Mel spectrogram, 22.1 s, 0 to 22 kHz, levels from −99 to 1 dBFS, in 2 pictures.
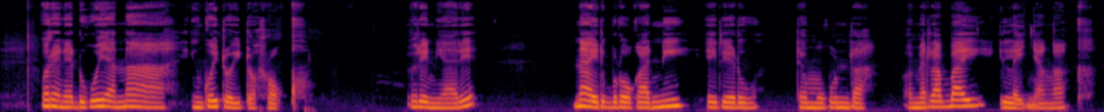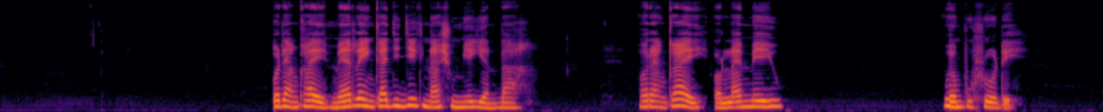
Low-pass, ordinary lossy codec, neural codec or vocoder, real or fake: none; none; vocoder, 44.1 kHz, 128 mel bands every 512 samples, BigVGAN v2; fake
